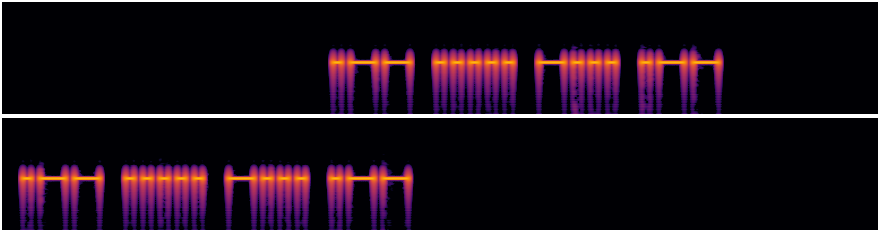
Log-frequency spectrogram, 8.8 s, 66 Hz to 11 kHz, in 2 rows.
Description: Morse code, heard as a keyed tone, about 27 wpm, 700 Hz. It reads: W5BW W5BW
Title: USA Call Signs - 4 Characters - Repeated 2x - 28wpm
